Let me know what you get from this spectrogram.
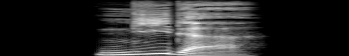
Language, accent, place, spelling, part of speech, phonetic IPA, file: German, Germany, Berlin, nieder-, prefix, [ˈniːdɐ], De-nieder-.ogg
- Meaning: 1. down; prefix used to form verbs describing or causing a downward motion, particularly down to the ground 2. lower; prefix appended to location names to signify a portion of lower elevation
